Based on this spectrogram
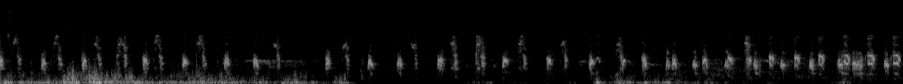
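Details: A partridge in the mountains gives a fast, steady run of short, hoarse clucking notes, about four or five a second, with wild birds around. Low wind rumble comes and goes.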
